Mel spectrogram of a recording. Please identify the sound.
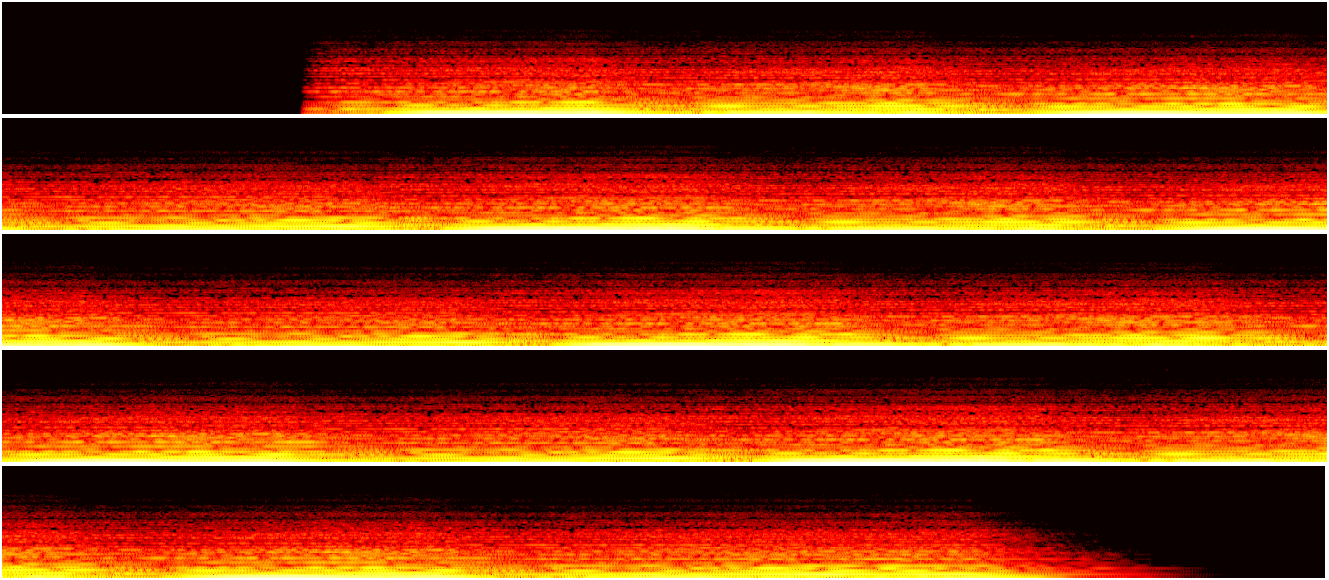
pan filmscary
Some clips created for transition in a play. Originally for Peter Pan but maybe used for other plays.
pan, pirates, scary, scene, shots, synth, transition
